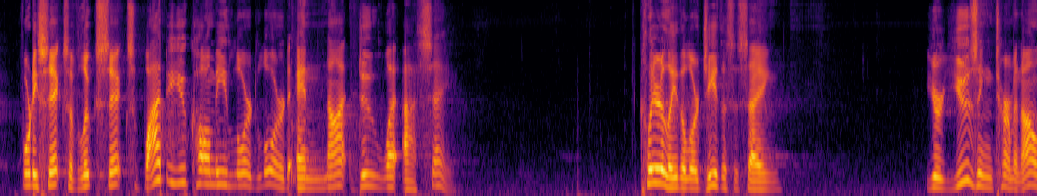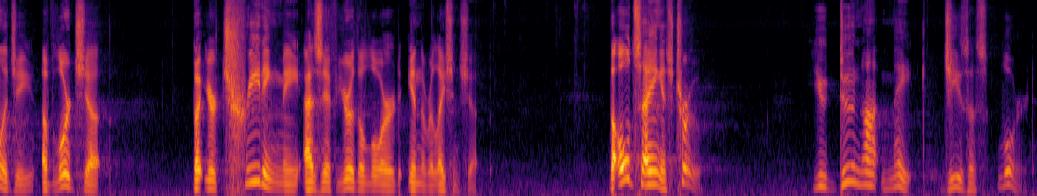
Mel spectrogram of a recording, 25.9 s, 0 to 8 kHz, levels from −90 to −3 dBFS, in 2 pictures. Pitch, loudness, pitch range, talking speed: 145 Hz, -22 LUFS, 120-185 Hz, 120 wpm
